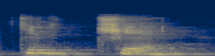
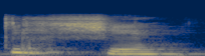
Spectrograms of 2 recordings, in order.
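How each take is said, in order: First: The consonant is a crisp ch sound. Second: The consonant is a soft shch-like sound. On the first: The speaker calls it wrong. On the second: The speaker calls it right.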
